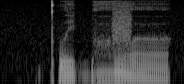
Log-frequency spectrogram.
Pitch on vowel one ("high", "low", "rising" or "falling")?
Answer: low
